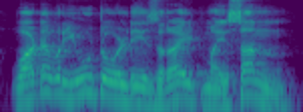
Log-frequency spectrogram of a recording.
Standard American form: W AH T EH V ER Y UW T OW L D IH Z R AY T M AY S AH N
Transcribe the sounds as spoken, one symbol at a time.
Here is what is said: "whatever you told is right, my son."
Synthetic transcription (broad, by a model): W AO T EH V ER Y UW T OW L D IH Z R AY T M AY S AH N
